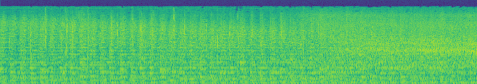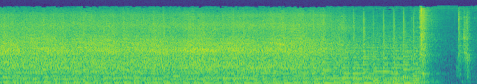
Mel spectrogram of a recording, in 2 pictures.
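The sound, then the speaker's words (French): A train departs from a station platform, its loud, steady rumble carrying a rhythmic rattling clatter throughout before the noise cuts off abruptly near the end. “Il y a un train qui va partir là.”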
